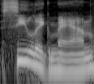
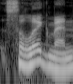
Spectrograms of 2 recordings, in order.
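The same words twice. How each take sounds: First: The first part sounds like the name Selig. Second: The first part does not sound like Selig. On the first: The speaker calls it wrong. "It looks like Seligman, like the former uh, commissioner of baseball, Bud Selig" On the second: The speaker calls it right. "but it's Seligman"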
